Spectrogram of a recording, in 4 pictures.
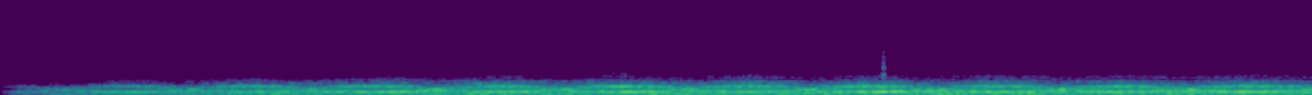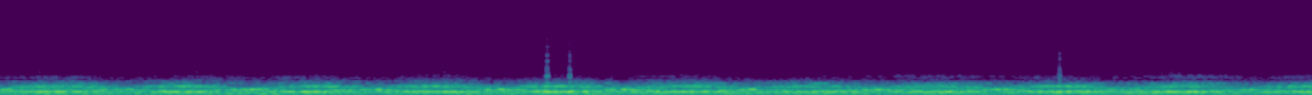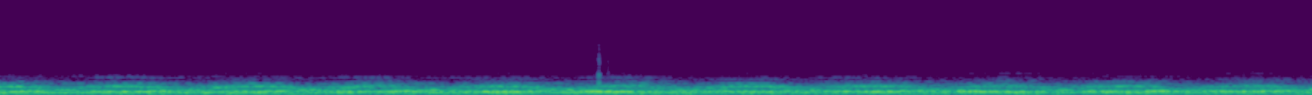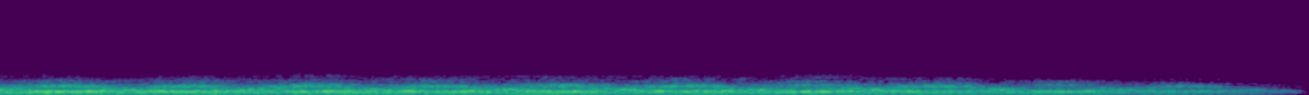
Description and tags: Atmospheric sound for any horror movie or soundtrack.
Terror, Atmosphere, Scary, Freaky, Evil, Horror, Halloween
